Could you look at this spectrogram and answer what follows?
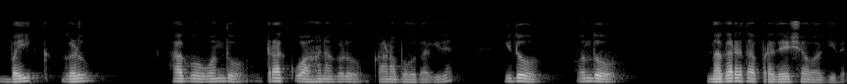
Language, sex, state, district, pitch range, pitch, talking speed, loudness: Kannada, male, Karnataka, Mysore, 120-140 Hz, 130 Hz, 80 wpm, -27 LUFS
